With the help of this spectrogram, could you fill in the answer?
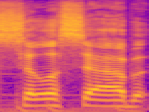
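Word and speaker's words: Ksilisab: And of course, the name is Silasab. The K is silent because this is Basilisk backwards.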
